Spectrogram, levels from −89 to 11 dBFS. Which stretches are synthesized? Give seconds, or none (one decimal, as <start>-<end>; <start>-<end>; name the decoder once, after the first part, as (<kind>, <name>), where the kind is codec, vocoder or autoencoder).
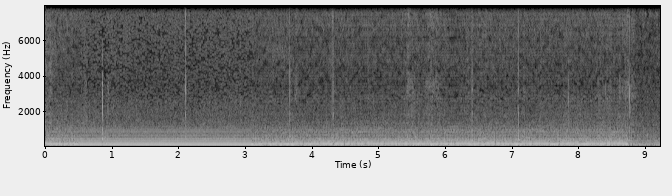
0.0-0.5 (vocoder, Vocos); 3.1-9.2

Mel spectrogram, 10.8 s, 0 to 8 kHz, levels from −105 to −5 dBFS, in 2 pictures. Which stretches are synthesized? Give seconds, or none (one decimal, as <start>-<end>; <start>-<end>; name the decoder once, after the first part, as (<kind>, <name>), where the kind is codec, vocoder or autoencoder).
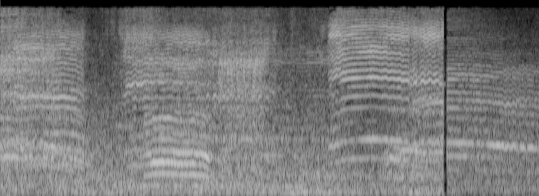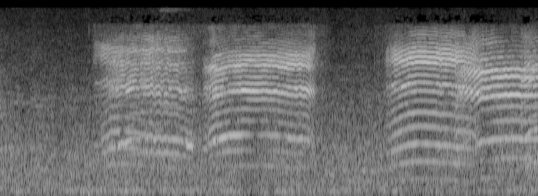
none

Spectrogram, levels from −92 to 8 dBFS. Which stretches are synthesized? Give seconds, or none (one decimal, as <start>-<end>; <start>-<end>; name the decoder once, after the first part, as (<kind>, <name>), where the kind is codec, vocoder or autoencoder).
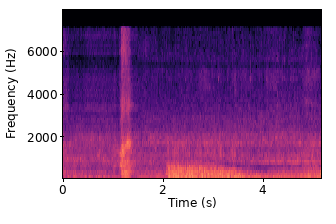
0.0-1.5 (codec, ZipCodec)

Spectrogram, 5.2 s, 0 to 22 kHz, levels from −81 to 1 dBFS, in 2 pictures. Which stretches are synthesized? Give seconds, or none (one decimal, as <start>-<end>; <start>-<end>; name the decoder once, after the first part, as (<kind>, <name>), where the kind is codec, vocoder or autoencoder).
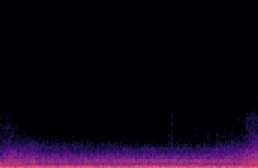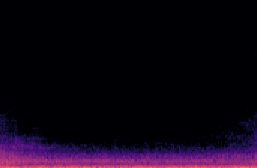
none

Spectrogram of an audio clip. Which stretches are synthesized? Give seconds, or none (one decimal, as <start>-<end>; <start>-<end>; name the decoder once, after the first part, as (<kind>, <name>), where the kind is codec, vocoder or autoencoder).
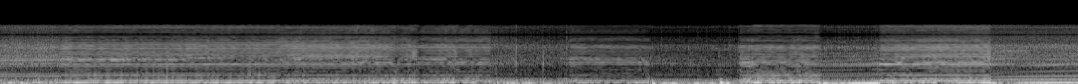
0.6-4.9 (vocoder, HiFi-GAN); 5.7-6.5; 7.4-8.2; 8.8-9.9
